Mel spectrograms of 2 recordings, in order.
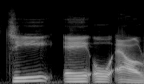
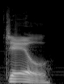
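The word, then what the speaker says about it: gaol: this sentence they use g-a-o-l right and i thought i was thought it pronounced gao no it's jail like j-a-i-l this is g-a-o-l okay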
